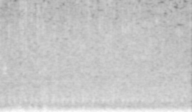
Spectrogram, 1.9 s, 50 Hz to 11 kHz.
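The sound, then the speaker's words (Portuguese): A steady, low droning roar of three twin-engine Cessna Skymaster propeller planes flying overhead in formation, heading south toward Cuba a few kilometres above the Caribbean Sea in 1996, holds at an even level throughout, with no voices and no breaks in the engine hum. “Três bimotores Cessna Skymasters estão voando em formação, indo para o sul em direção a Cuba.”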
